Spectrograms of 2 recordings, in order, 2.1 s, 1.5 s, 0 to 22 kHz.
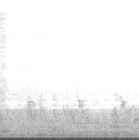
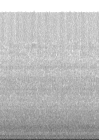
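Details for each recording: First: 2014 Chevrolet Silverado after fuel system contaminated with DEF and codes cleared: engine running with firm even beat, settling into quieter steady idle, no stumble; healthy. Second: 2014 Chevrolet Silverado with a crank-no-start, its fuel system suspected contaminated with DEF (crystals found), just after finally starting: a low, lumpy, unsteady idle. The engine is running rough.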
